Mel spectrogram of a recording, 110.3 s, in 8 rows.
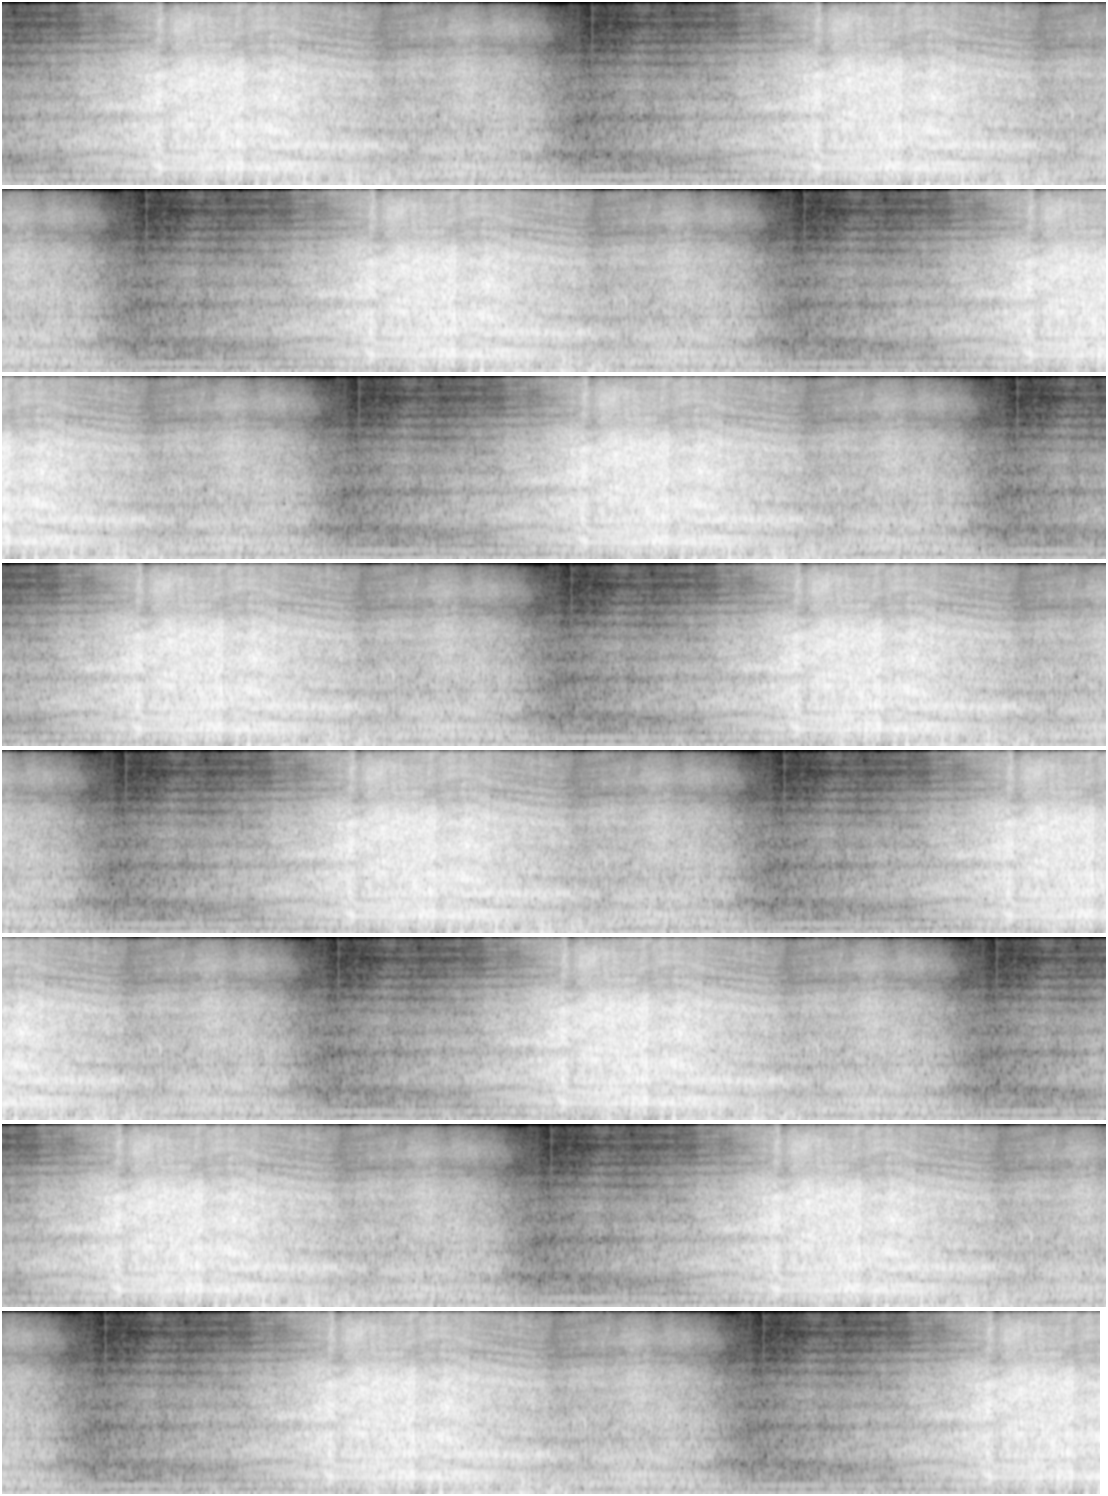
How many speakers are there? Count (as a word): zero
